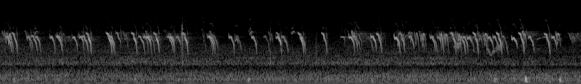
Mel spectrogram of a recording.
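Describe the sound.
A flock of wild sitkensis-type birds calls in the trees. Many rapid, high, overlapping chirps continue steadily through the whole clip with no voices.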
